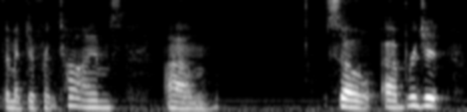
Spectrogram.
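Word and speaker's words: Brigid: at different times so Bridgette or breed if you want to do the fancy probably more accurate pronunciation boy am i glad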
